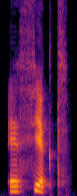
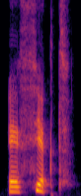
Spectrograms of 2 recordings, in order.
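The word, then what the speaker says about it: эффект: notice as well that i don't really say this i don't pronounce it twice i don't say f effect well no we don't speak like this it mostly sounds like a one letter f but pronounced really long so effect do you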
